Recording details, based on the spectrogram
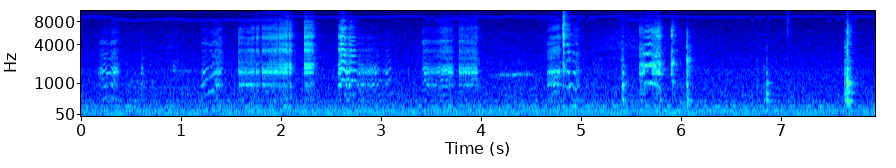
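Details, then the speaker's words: Thrustmaster rudder pedals: short high-pitched squeaks each time a pedal is pressed, over a quiet hum. The pedal's left-right play lets parts rub together; fixed with lithium grease. "all right so I seem to found the problem the pedal can move a certain amount left and right and where intersects with this and this my gets rubbed up next - it seems like noise yeah"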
